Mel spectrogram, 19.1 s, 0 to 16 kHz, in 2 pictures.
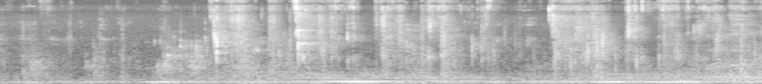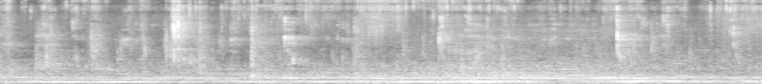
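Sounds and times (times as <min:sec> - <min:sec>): person chewing food: 0:00.1 - 0:19.0
low hum: 0:08.2 - 0:19.0.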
